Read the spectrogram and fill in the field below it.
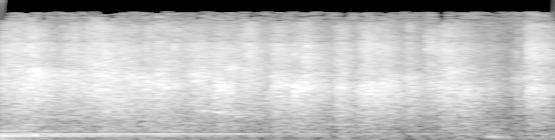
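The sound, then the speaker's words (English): An audience applauds the choir, with dense, overlapping clapping that holds steady and fairly loud for about three seconds. A faint low hum sits underneath at the start. “Let's clap for the choir again.”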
